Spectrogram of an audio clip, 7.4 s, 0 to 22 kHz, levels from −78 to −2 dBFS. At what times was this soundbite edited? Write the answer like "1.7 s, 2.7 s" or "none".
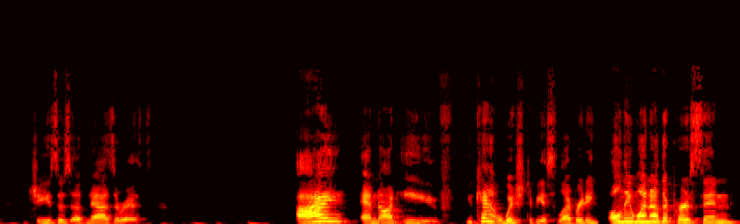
4.6 s, 5.9 s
